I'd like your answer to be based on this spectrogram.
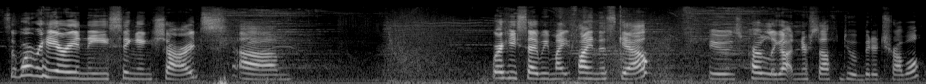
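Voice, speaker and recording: A woman with a very bright, sharp, high voice hosts a casual gaming video. She comments in an offhand, sarcastic way. Game music plays clearly under her voice. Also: moderate pace, pauses often, rough recording. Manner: sarcastic, mildly profane asides.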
